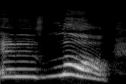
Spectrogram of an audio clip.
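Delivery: booming, very loud, very high, grand declaring tone. Retelling what a woman said that morning, quoting her in Oprah voice. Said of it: "in that Oprah voice".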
